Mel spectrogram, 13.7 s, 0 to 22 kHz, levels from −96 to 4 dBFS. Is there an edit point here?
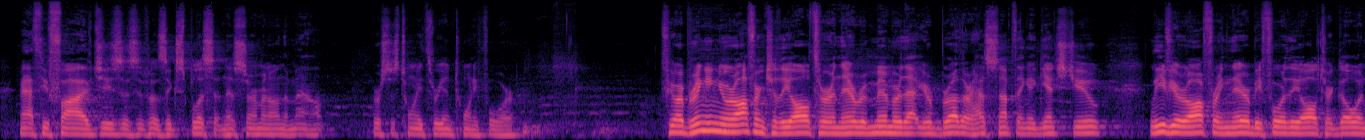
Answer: no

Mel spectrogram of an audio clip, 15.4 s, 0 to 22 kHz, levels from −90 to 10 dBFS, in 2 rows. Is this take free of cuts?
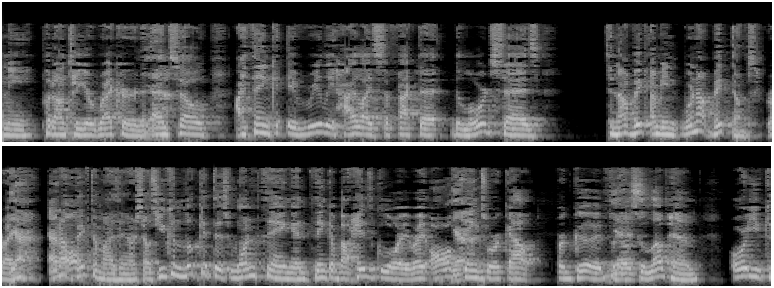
yes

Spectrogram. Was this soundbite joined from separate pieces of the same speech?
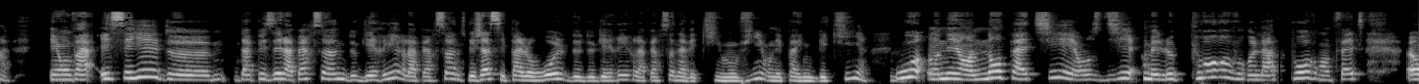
yes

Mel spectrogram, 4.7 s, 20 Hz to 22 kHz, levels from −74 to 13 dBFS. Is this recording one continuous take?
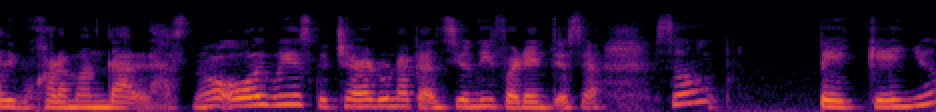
yes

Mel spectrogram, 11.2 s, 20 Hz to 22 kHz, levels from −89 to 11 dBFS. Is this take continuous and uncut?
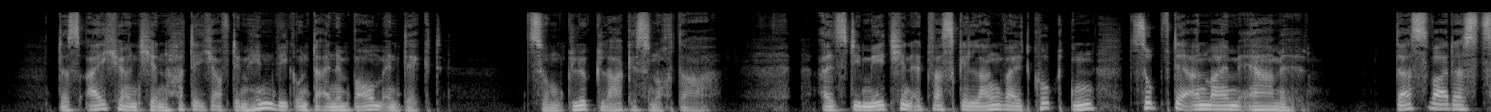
no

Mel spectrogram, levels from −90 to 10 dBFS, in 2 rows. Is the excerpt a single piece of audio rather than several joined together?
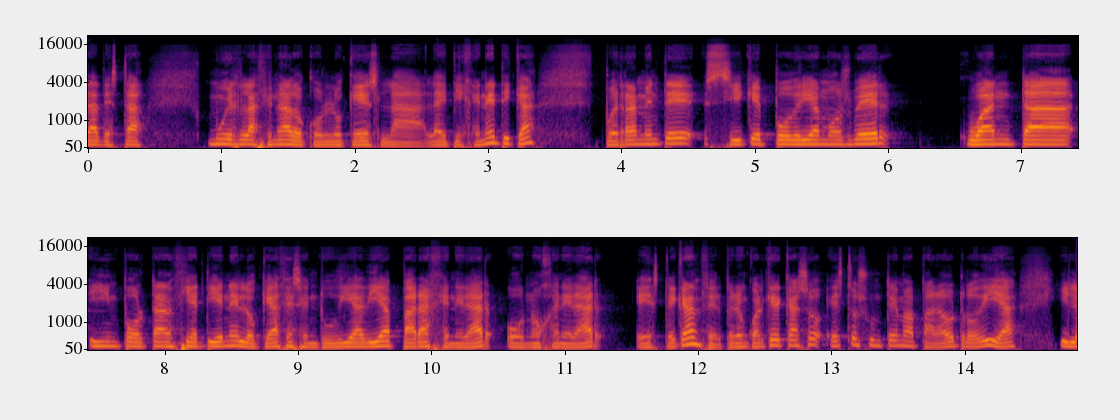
yes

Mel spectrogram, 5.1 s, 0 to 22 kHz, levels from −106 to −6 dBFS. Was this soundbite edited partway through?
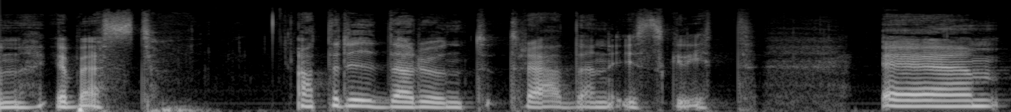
no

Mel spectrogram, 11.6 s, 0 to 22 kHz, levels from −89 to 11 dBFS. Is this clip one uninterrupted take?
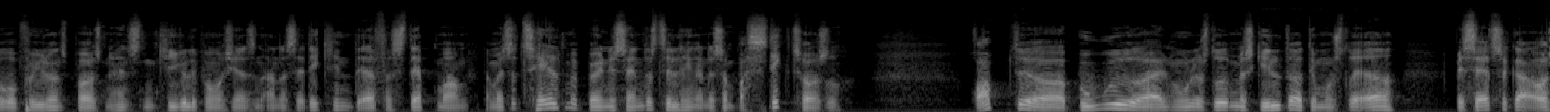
no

